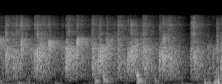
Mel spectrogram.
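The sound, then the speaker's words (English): Applause from a comedy club audience welcoming a comedian to the stage: dense, steady clapping that holds at an even level for the full two seconds. “Put your hands together, everybody, for Evelyn Erie Diamond!”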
